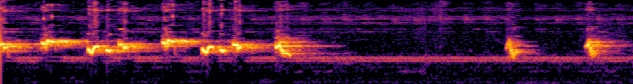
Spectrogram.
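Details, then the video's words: Provoking a rival, a yellow-vented bulbul gives a quick burst of bubbly whistled notes, then two isolated chirps after a pause. A steady thin tone hums underneath. "trucukan gacor TARUNG ROPEL PANJANG pancingan trucukan agar bunyi jadikan burung trucuk gacor EMOSI"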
